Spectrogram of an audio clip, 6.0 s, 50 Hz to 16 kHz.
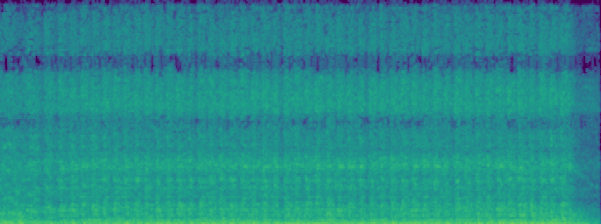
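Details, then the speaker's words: LS3 V8 airboat engine, with a pop and backfire heard from the passenger side: it catches and holds a loud, lumpy, uneven idle that never smooths out. It is running much worse than before, consistent with one dead cylinder. "So I fired her up, and she ain't wanting to run worth a crap. It wasn't running near this bad, but we completely got a dead cylinder here."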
